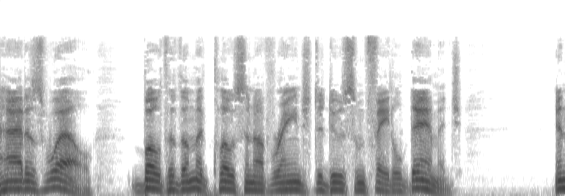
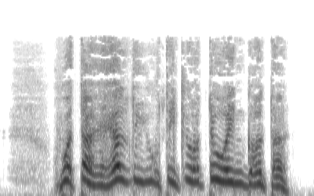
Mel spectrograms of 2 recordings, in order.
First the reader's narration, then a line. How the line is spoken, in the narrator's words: he shouted quietly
